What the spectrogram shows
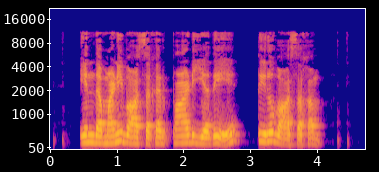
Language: Tamil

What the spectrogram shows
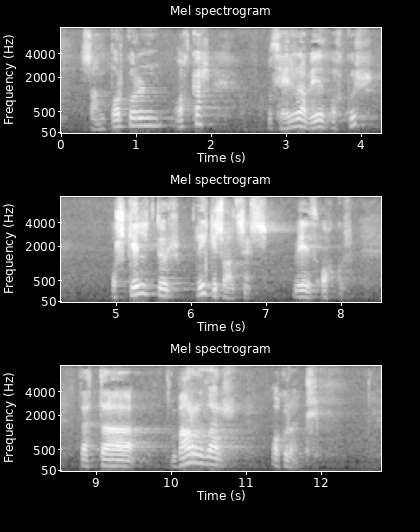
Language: Icelandic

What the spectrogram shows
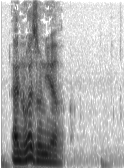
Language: Kabyle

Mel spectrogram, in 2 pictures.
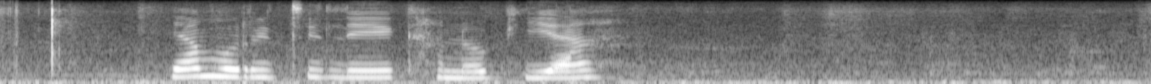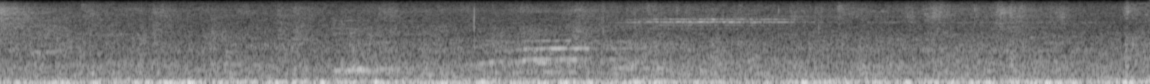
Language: Southern Sotho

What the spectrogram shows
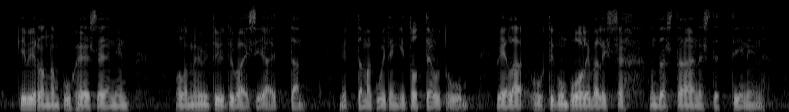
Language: Finnish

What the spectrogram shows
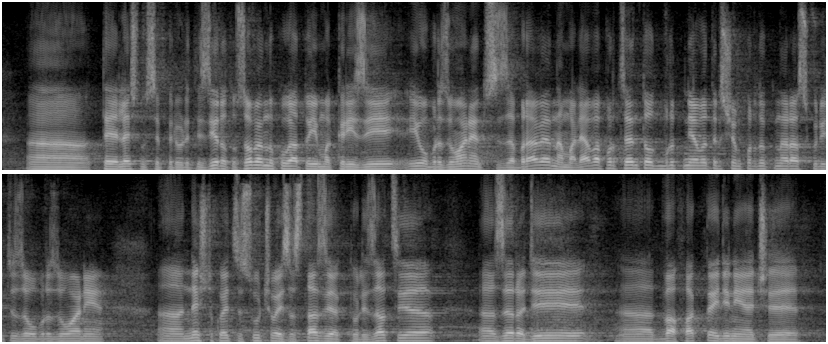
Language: Bulgarian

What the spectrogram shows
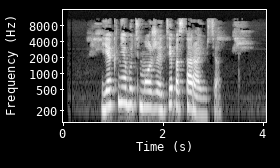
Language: Belarusian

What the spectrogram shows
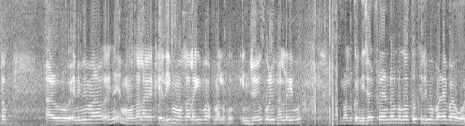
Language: Assamese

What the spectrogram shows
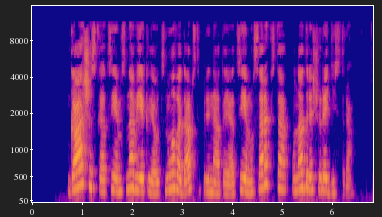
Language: Latvian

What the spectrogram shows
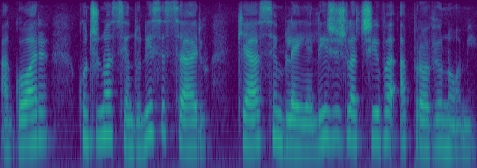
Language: Portuguese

